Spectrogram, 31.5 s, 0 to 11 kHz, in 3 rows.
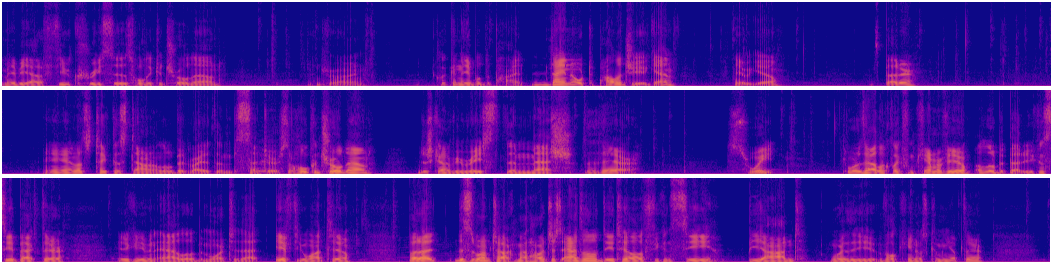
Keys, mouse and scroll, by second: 0.6 f, 5.5-8.5 drag, 9.7-11.9 drag, 11.1 middle click, 12.5 f, 12.6-15.5 drag, 17.2-18.7 drag, 19.0 middle click, 19.1 KP_0, 22.1-24.0 drag, 22.1-24.7 middle drag, 25.3-27.0 drag, 25.3-26.4 middle drag, 27.5-30.5 middle drag, 30.5-31.4 drag.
